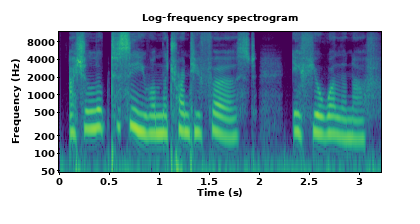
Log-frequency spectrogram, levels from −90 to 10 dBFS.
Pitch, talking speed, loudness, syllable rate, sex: 225 Hz, 260 wpm, -16 LUFS, 6.3 syllables/s, female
